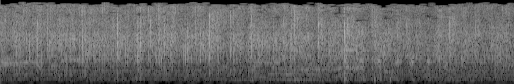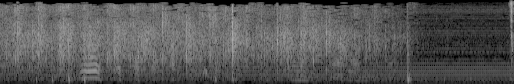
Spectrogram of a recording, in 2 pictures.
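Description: An audience cheers and applauds in a dense, sustained wash of clapping for about eleven seconds, then it drops away abruptly, leaving a steady low electrical hum.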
